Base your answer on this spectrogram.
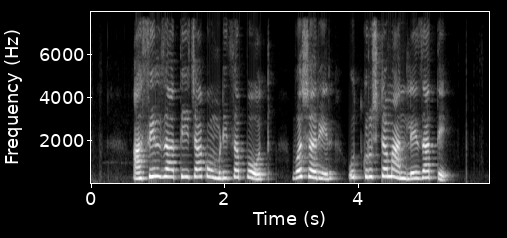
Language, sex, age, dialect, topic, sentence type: Marathi, female, 31-35, Standard Marathi, agriculture, statement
